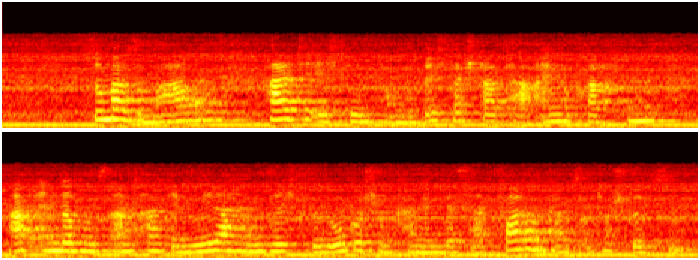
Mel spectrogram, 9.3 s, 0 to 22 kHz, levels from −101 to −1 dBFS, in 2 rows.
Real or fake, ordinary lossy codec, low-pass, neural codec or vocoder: fake; none; none; codec, 16 kHz, 8 kbps, FreqCodec, larger model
